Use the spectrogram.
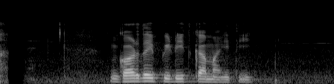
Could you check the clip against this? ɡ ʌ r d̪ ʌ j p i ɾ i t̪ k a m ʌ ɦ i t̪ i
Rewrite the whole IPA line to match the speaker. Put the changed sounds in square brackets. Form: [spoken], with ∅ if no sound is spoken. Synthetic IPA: ɡ ʌ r d̪ ʌ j p i [ɽ] i t̪ k a m [a] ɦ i t̪ i

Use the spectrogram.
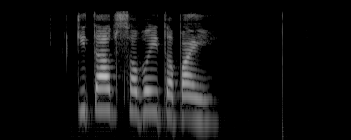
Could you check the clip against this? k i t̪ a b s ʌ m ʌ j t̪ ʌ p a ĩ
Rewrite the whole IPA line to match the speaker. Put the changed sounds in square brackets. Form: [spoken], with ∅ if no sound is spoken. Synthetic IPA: k i t̪ a b s ʌ [b] ʌ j t̪ ʌ p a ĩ

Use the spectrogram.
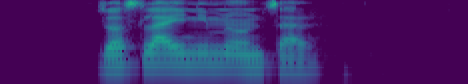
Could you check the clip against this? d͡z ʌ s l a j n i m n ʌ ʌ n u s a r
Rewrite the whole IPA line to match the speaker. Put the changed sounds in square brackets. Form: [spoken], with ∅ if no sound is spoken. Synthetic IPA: d͡z ʌ s l a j n i m n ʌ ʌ n u s a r

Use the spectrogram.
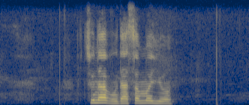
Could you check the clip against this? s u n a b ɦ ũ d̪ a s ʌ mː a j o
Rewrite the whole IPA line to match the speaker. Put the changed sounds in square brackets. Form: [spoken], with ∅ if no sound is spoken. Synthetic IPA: [t͡s] u n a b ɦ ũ d̪ a s ʌ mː [ʌ] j o

